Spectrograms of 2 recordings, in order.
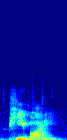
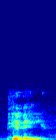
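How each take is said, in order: First: The name sounds like pee-body. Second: The name sounds like pib-bi-ty. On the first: This is the reading that follows the spelling. The speaker calls it wrong. "It is not pronounced Peabody" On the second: This is how the town's locals say it. The speaker calls it right. "It is pronounced Pibbity"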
